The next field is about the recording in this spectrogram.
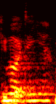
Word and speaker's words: Modi: Modi, how is it called? How do you pronounce it? – Modi, yeah.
